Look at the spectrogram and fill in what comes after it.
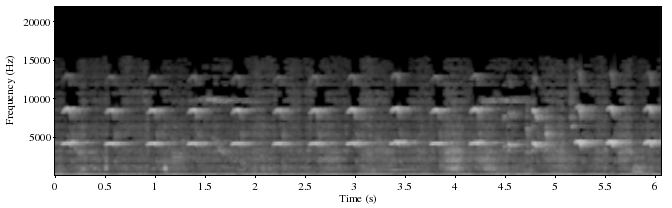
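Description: A bird chirping on and on, short high chirps at an even rate of about three a second. Under it, dry clay or dirt crumbles and sifts through the hands, with a few louder crumbles near the end.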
